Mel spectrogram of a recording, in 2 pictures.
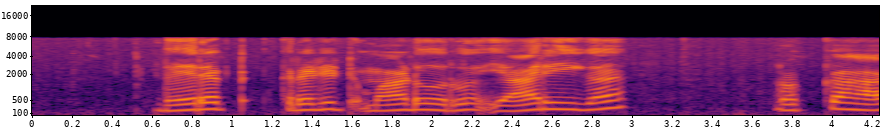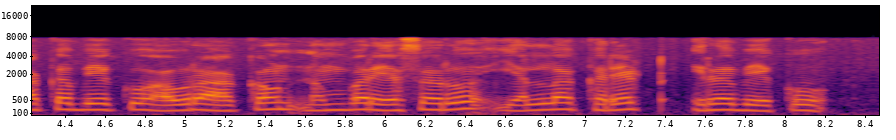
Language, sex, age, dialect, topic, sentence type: Kannada, male, 25-30, Central, banking, statement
